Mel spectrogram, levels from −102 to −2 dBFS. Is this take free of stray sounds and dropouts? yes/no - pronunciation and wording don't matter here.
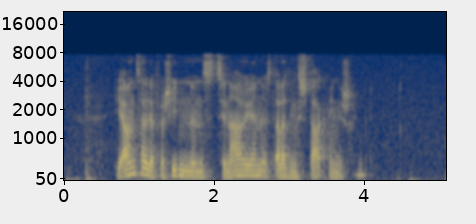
yes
